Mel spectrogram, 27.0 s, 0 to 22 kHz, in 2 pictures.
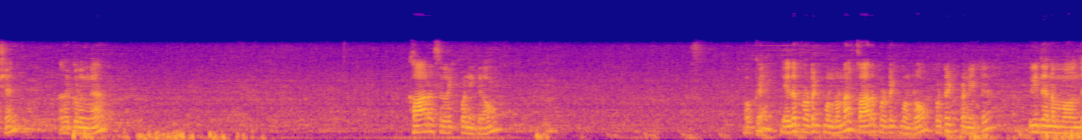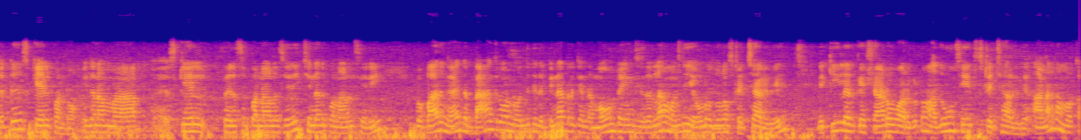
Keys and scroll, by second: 16.0 ctrl+-.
